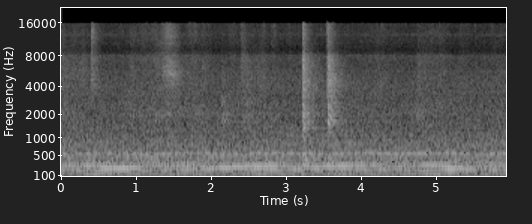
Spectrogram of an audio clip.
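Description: Steady fan hum from a kitchen appliance, with two sharp clinks about a third of a second apart a little past three seconds in, as a pot lid is handled at the gas stove.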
